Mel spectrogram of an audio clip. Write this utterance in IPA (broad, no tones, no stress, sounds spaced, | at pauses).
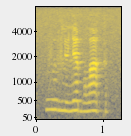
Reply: v ɯ v lʲ o lʲ a b o lˠ a k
